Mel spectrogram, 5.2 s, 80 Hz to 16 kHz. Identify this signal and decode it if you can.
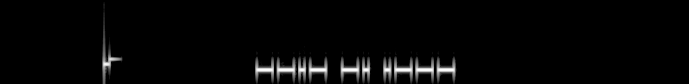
Morse code, heard as a keyed tone, about 30 wpm, 700 Hz. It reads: QNJ
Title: USA Call Sign Postfixes - 3 Letters 30wpm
